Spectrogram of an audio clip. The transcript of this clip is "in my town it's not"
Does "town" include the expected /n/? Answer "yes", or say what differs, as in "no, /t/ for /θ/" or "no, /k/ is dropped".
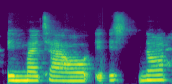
no, /l/ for /n/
